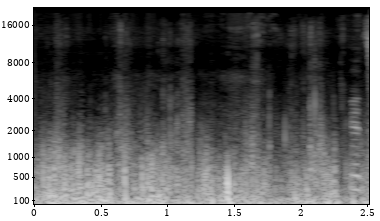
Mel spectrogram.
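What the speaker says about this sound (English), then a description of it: "It's windy." Wind buffets the microphone outdoors during an evening walk, a low rumbling roar that gusts unevenly, with faint footsteps and small knocks underneath.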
